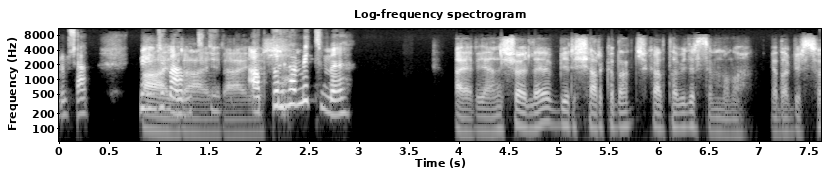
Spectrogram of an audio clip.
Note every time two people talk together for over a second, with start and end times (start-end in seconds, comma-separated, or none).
0.8-2.4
